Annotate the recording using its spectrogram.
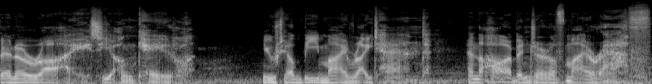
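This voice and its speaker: Over clear background noise, a man does a cartoonish character voice in a very deep, low pitch at a fairly slow pace. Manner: grave, commanding.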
